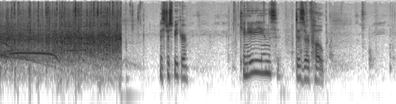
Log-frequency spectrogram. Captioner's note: some Applause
